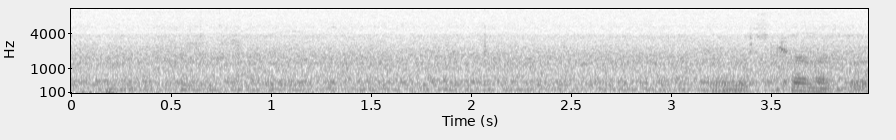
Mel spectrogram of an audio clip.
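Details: A trapped honeybee swarm, caught in a custom flowerpot swarm trap and moved into a Langstroth hive, gives a steady massed buzz, slightly swelling near the end, with a man's voice briefly audible.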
